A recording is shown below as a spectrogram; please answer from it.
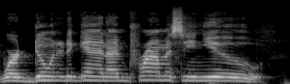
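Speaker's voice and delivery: high-pitched cartoon frog puppet voice. Retelling what he said at the parade, in Kermit the Frog voice. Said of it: "Why you had to do the voice, man? / Kermit the Frog voice".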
